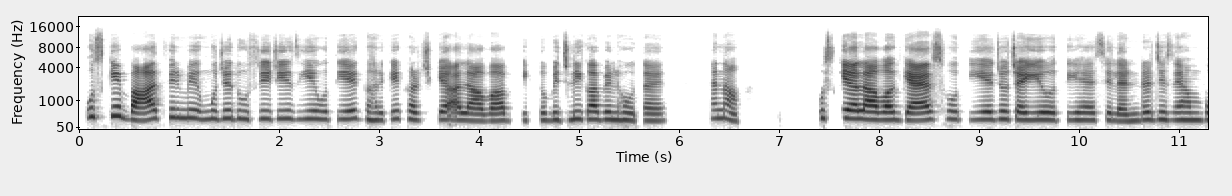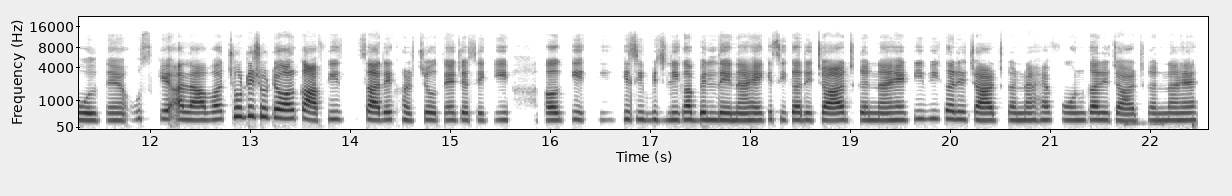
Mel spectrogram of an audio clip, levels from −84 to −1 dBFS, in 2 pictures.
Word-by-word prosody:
उसके 355 +2 +2
बाद 255 -1 +6
फिर 310 -1 -2
मैं 295 -1 -2
मुझे 275 +2 -4
दूसरी 275 0 -3
चीज़ 275 0 -3
ये 270 +1 -4
होती 260 0 -4
है 275 +1 +2
घर 245 -3 -6
के 260 +4 -4
खर्च 250 -4 -4
के 255 - +1
अलावा 215 -2 +2 0.2
एक 225 0 -10
तो 230 - -6
बिजली 240 +3 -3
का 255 0 +4
बिल 250 -1 -2
होता 225 -2 -4
है, 215 0 -4 0.5
है - - -2
ना? 265 -7 -2 0.8
उसके 290 0 +4
अलावा 250 -3 +8
गैस 235 +2 +7
होती 250 -1 -7
है 255 0 +2
जो 265 +1 -2
चाहिए 240 -1 +4
होती 235 0 -3
है, 235 -1 -3
सिलेंडर 225 0 -3
जिसे 240 -1 -4
हम 235 0 -2
बोलते 225 -1 -4
हैं। 225 -1 -3
उसके 275 +2 -5
अलावा 245 0 +2
छोटे-छोटे 335 +1 0
और 280 -1 +7
काफ़ी 255 +1 +3 0.2
सारे 245 -1 +3
खर्चे 240 -1 -7
होते 230 0 -4
हैं 235 - 0
जैसे 230 -1 -5
कि 240 +1 -7 0.4
अ, 230 0 +3
कि 235 +1 -6 0.4
किसी 250 -1 -4
बिजली 235 0 -5
का 245 0 +2
बिल 240 0 -1
देना 225 -1 0
है, 230 0 +1
किसी 250 0 -8
का 240 +1 -1
रिचार्ज 230 0 +2
करना 230 -1 -3
है, 235 +1 +1
टीवी 275 +2 -9
का 275 - +2
रिचार्ज 235 -3 +2
करना 230 -1 -5
है, 235 0 -4
फ़ोन 235 -1 -8
का 240 0 +1
रिचार्ज 220 -3 -3
करना 225 0 -7
है, 235 +1 -1
240 Hz, 190 wpm, -21 LUFS, 230-260 Hz, 0.8 s, अलावा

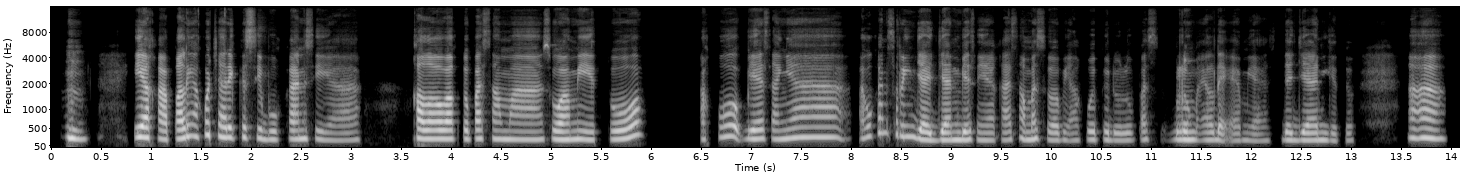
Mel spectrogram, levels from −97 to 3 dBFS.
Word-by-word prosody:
Mmm. 235 -3 +4 0.5
Iya 275 -1 +10
Kak, 225 -4 +3
paling 240 +5 +6
aku 280 +4 -1
cari 270 -4 +3
kesibukan 230 -3 -2
sih 215 -3 -8
ya. 190 +2 -12 0.5
Kalau 225 -2 +7
waktu 225 0 +3
pas 230 - +3
sama 215 -2 -2
suami 210 -1 +2
itu, 225 +9 +1 0.6
aku 275 0 -2
biasanya 225 +1 0 0.6
aku 265 +4 -5
kan 385 0 -5
sering 290 -4 -3
jajan 195 0 +2
biasanya 200 -2 -2
Kak, 195 +1 -8
sama 210 +1 -2
suami 195 -3 -7
aku 190 +3 -16
tuh 200 - -6
dulu 185 0 -7
pas 205 +1 -11 0.2
belum 205 0 +1
LDM 190 -2 -7
ya, 175 - -15 0.2
jajan 190 0 -1
gitu. 180 +1 -15 0.6
Heeh. 240 -2 +2
215 Hz, 150 wpm, -22 LUFS, 200-235 Hz, 0.6 s, Iya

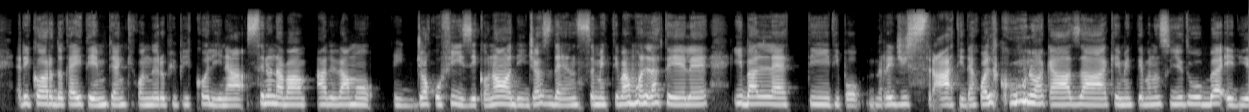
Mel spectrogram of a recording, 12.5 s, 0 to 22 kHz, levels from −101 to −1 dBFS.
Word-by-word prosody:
ricordo 220 -1 +1
che 205 +1 -3
ai 210 +1 +2
tempi, 205 +1 +1
anche 205 +2 -4
quando 200 -1 -3
ero 200 0 0
più 200 0 -12
piccolina 190 -2 -1
se 235 - -1
non 235 -1 +2
avam 205 -1 +3
avevamo 205 -1 0
il 185 -3 -10
gioco 210 +2 -1
fisico, 190 -4 -4
no, 220 +1 +5
di 195 -1 -3
Just 215 +4 -4
Dance, 200 +1 -3
mettevamo 215 +3 +2
alla 235 +1 +2
tele 210 -1 0 0.2
i 240 -1 -4
balletti 210 -2 -1
tipo, 185 -1 -7
mhmm, 195 -1 -12
registrati 205 -1 +2
da 195 +1 -5
qualcuno 250 +4 +2
a 225 - 0
casa 205 -1 +3
che 205 +1 -5
mettevano 205 +1 -3
su 215 0 -5
YouTube 220 +1 0
e 200 - 0
li 190 0 -3
205 Hz, 185 wpm, -22 LUFS, 200-220 Hz, 0.2 s, no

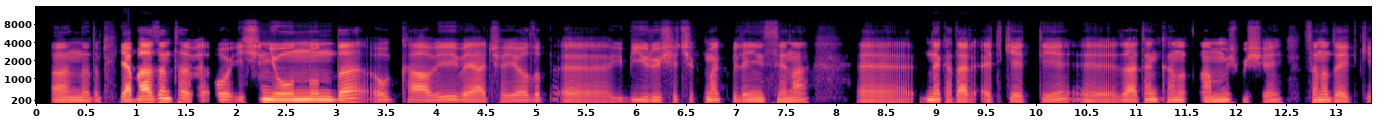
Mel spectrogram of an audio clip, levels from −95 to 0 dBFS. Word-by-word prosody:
Anladım. 100 -2 -1 0.2
Ya, 105 -2 +7
bazen 125 +3 +8
tabii 125 -3 -1 0.2
o 110 0 -1
işin 110 +2 +2
yoğunluğunda 115 +3 +5
o 110 +2 -5
kahveyi 105 +2 0
veya 95 -2 +1
çayı 100 +1 -3
alıp, 100 +1 -4 0.2
eee, 90 -1 -4
bir 105 +4 -6
yürüyüşe 105 +2 -1
çıkmak 110 0 -4
bile 100 0 -3
insana, 100 +1 -2 0.5
eee, 90 -4 -3
ne 115 0 +2
kadar 100 -5 0
etki 105 - -4
ettiği, 100 +6 -3
iii, 95 -2 -4
zaten 110 +1 0
kanıtlanmış 105 0 -2
bir - - -6
şey. 100 +5 -3 0.2
Sana 105 0 -1
da 100 - +1
etki 90 -3 -4
105 Hz, 140 wpm, -25 LUFS, 100-115 Hz, 0.5 s, bazen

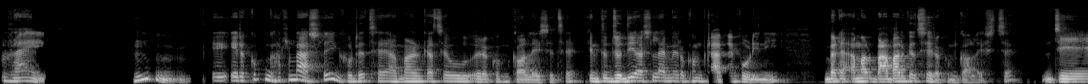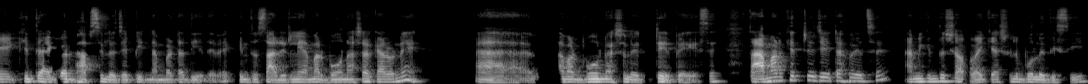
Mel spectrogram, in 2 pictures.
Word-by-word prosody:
Right. 150 -3 0 0.9
হুম, 230 +5 +3 0.5
এ - - 0 0.2
এরকম 180 +6 -2 0.2
ঘটনা 215 +5 +1
আসলেই 235 +3 0
ঘটেছে, 150 +2 -1
আমার 135 +1 +4
কাছেও 140 +1 0 0.2
এরকম 125 0 -1
call 110 0 +2
এসেছে। 105 +5 -7 0.2
কিন্তু 140 0 +3
যদিও 145 +4 +7
আসলে 160 +2 -3
আমি 150 - -1
এরকম 145 +1 -2
trap - - +2
এ - - -4
পড়িনি। 110 -2 +2 0.6
But 135 0 +6 0.2
আমার 140 +1 +7
বাবার 135 +2 +8
কাছে 145 -1 -2
এরকম 110 -4 -3
call 100 -1 -5
এসেছে, 180 - -10 0.5
যে, 130 -1 +7 0.4
কিন্তু 130 +1 -1
একবার 120 +2 0
ভাবছিল 115 +1 0
যে, 110 - -1
PIN 120 -4 -4
number 105 +1 -3
টা 115 - -3
দিয়ে 110 - -4
দেবে। - - -10
কিন্তু 115 -1 -4
suddenly 105 +3 +1
আমার 120 0 0
বোন 110 +1 0
আসার 130 +2 -2
কারণে 120 +10 -1 0.7
অ্যা 110 -2 0 0.7
আমার 120 -2 0
বোন 130 0 +5
আসলে 115 0 -2 0.2
টের 130 - +3
পেয়ে 95 -1 -4
গেছে। 130 - -9 0.4
তা - - -5
আমার 165 +5 +2
ক্ষেত্রে 195 +1 -5
যেটা 165 0 -3
হয়েছে, 145 +1 -5 0.3
আমি 130 +2 +1
কিন্তু 135 +2 -1
সবাইকে 110 -2 -4
আসলে 125 +2 -5
বলে 115 -3 +2
দিছি 105 0 -7
130 Hz, 170 wpm, -23 LUFS, 115-150 Hz, 0.9 s, বাবার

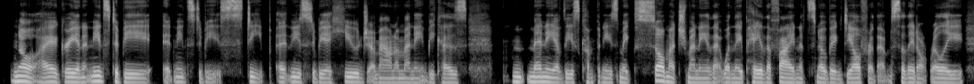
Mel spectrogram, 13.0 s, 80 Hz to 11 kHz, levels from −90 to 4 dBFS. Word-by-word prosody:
No, 160 -1 +4
I 140 -1 -1
agree, 145 0 +3
and 135 - +1
it 140 - -2
needs 160 -1 +4
to 145 - +3
be 130 -1 -1
it - - -4
needs 145 -2 -1
to - - -4
be - - -8
steep, 145 -4 +1
it 140 -1 -2
needs 145 -3 +1
to - - -2
be 130 - -1
a 125 - -1
huge 140 0 -1
amount 125 0 -2
of 125 - -4
money 125 -1 -4
because 125 -1 -3 0.6
m 145 -1 +1
many 145 -2 +3
of 130 -3 -2
these 125 -1 0
companies 130 -2 -5
make 125 -3 -3
so 175 -2 +5
much 140 -1 0
money 125 -2 -2
that 120 - -3
when 130 -1 -1
they 125 -1 0
pay 130 +1 +1
the 125 0 -1
fine, 130 0 +1
it's 125 - -1
no 125 -2 +1
big 120 -1 -2
deal 130 +1 +2
for - - -5
them, - - -6
so - - +6
they 130 0 0
don't 125 -1 -5
really 125 0 -1
130 Hz, 220 wpm, -25 LUFS, 125-145 Hz, 0.6 s, so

